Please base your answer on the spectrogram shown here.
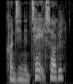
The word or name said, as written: Kontinentalsokkel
